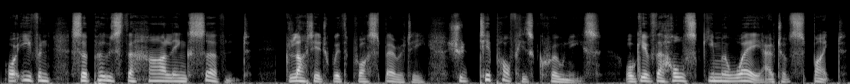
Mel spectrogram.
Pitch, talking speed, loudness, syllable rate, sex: 145 Hz, 160 wpm, -20 LUFS, 5.0 syllables/s, male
